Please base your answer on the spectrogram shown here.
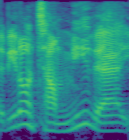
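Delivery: usual speaking voice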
